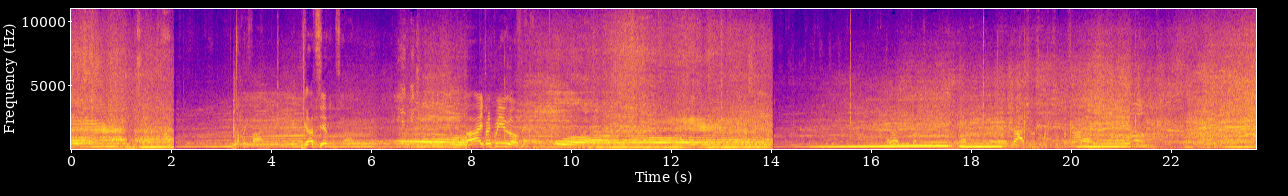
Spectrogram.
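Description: A car engine revs hard and roars past at speed.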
